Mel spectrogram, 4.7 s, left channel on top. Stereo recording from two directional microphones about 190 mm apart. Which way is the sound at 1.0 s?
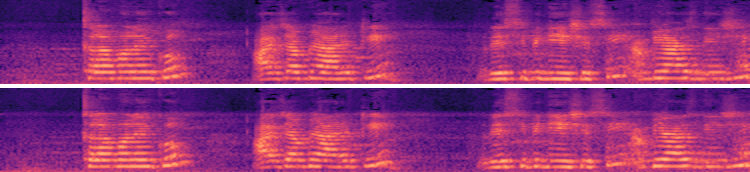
30° right (ahead or behind).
